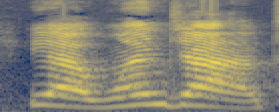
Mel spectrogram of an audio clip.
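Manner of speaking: "job" hit hard and loud on the repeat. Retold or imitated.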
